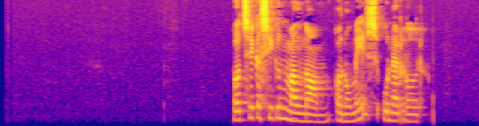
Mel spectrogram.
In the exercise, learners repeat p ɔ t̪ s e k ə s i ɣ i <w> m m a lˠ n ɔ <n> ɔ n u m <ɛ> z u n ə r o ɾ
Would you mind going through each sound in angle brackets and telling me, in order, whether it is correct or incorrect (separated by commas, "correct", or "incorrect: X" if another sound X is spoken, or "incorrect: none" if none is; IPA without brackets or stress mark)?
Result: incorrect: u, incorrect: m, incorrect: e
